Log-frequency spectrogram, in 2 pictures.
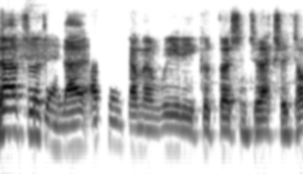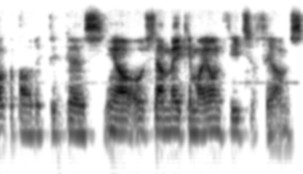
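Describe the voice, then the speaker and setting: Speaking very fast with hardly any pauses, a man with a fairly low pitch and an Estonian accent uses ordinary pitch variation. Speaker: filmmaker and actor. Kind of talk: casual chat.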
